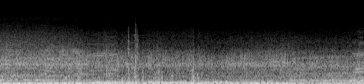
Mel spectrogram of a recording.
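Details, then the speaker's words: 2005 Dodge Ram Cummins long bed, cruising on the road: constant low droning roar, no knocking or grinding; tires humming, tires considered worn and the priority to replace, otherwise runs good and shifts great. "Windshield has been replaced at some point, but you can hear the tires kind of humming now."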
